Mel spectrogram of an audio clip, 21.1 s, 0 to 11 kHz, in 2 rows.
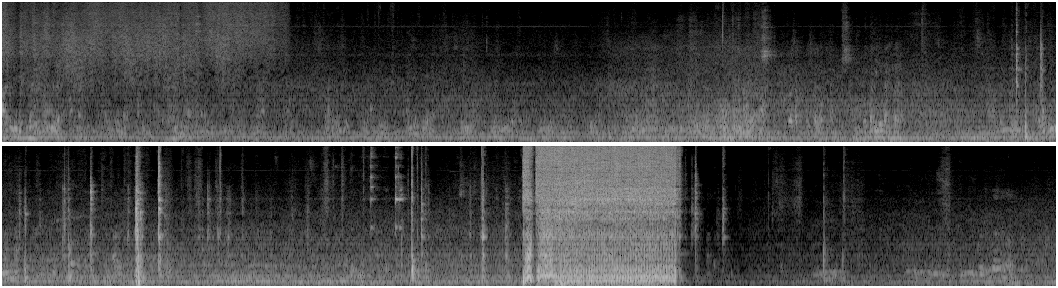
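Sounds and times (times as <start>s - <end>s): metal tools clicking and knocking: 14.0s - 15.7s.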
